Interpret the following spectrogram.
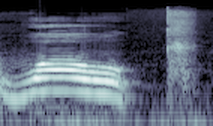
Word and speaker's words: woke: woke and won't correctly so here's what you do to say the word woke first say wo with the W sound at the beginning and at the end and then you just add the k sound C wo C like that put it together and you've got woke woke I just woke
